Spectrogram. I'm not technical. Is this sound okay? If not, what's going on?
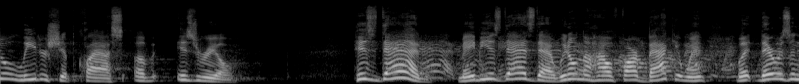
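No. From 3.6 seconds to the end there is feedback echo between two devices. Two devices in the same room are on this call, and one of them plays back what the other's microphone sent. That microphone then picks the playback up again, and its echo cancelling can't remove sound coming from a different device. As a result, the speech comes back as a repeat roughly every 0.4 seconds, each pass sounding thinner and more ringing.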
